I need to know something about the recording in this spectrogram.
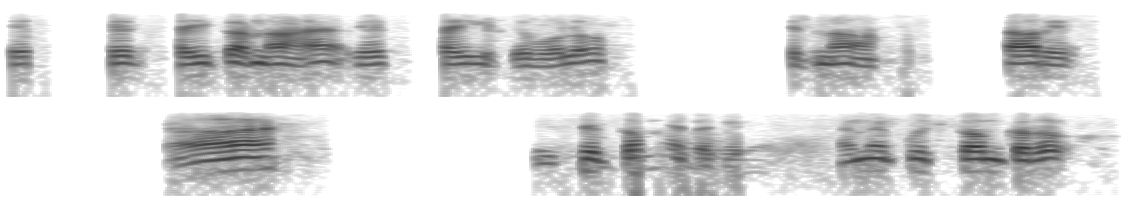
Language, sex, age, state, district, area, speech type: Urdu, male, 60+, Bihar, Khagaria, rural, conversation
